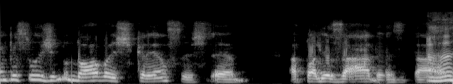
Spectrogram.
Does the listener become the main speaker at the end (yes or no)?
yes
